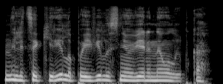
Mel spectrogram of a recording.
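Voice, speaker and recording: A woman reading an audiobook in an even, measured way. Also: on the low side. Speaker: audiobook narrator. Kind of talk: scripted narration.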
